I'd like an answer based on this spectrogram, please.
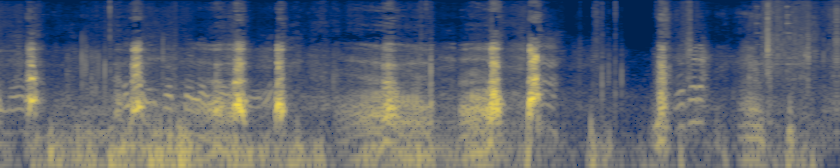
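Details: Guardian dogs protecting a buffalo shed give single sharp barks spaced a second or more apart, while people talk in the background between the barks.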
